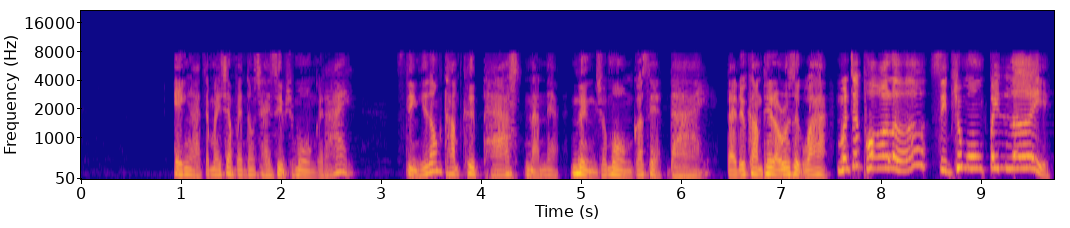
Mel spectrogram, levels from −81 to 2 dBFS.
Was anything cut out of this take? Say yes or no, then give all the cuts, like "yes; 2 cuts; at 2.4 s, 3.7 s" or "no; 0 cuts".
yes; 4 cuts; at 4.9 s, 6.4 s, 7.5 s, 8.5 s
